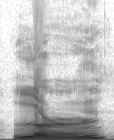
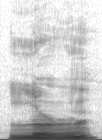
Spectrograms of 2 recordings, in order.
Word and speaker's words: learn: Learn. Learn. Похоже на русское «ё».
